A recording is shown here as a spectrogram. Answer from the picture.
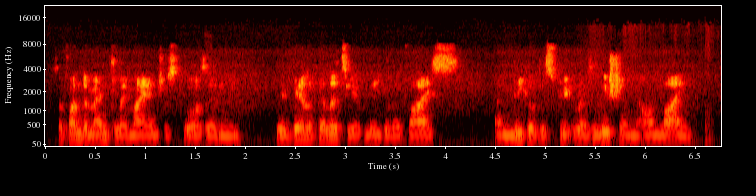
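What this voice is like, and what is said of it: Slight Scottish accent. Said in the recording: “I'm a Scots lawyer by background, actually. You may hear the trace of my accent. ... I hear a little ... Scots.”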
